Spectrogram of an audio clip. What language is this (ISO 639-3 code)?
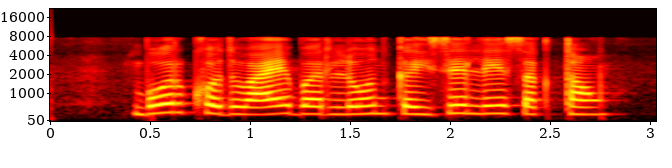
hne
